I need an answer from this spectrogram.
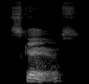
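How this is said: The R sound is lightly pronounced. "a contemporary Southern, where those R colorations are put back in"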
